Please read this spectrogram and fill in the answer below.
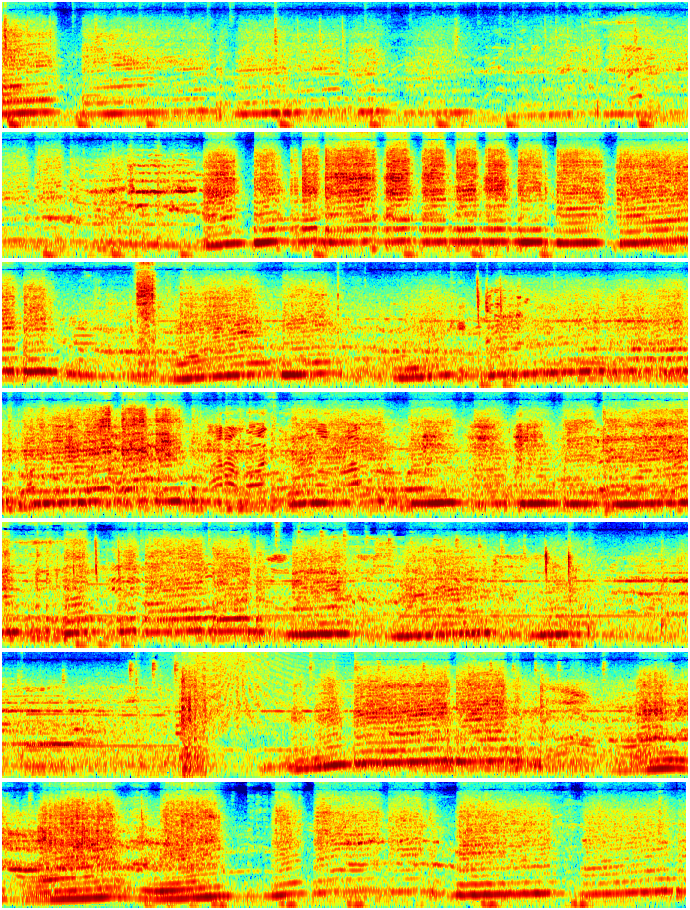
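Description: A car engine revving up and down over and over while its tires squeal and skid, as a car does donuts. The revving breaks off briefly about three-quarters of the way through, then picks up again.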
